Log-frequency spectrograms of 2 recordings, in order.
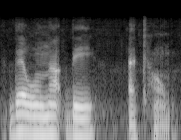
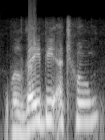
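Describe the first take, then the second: First: They will not be at home, falling at the end; teacher's negative. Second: Will they be at home rising high on be; teacher's rising question; question rise. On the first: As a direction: settle down into the negative. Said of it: "negative drill". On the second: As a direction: lift into a question. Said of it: "question drill". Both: Shown as a demonstration.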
